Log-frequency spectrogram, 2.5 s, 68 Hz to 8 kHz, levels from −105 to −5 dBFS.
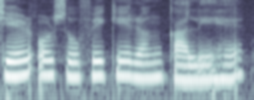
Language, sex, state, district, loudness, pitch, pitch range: Hindi, female, Assam, Kamrup Metropolitan, -14 LUFS, 210 Hz, 185-220 Hz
